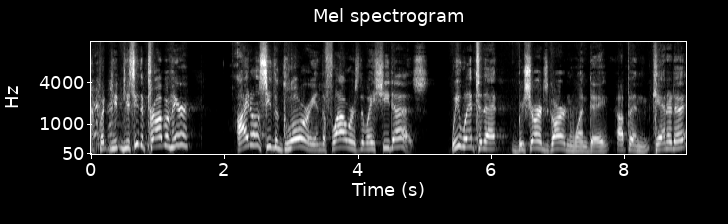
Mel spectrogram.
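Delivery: ordinary talk, nothing marked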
